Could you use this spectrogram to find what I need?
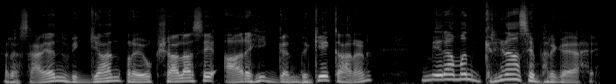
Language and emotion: Hindi, disgusted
